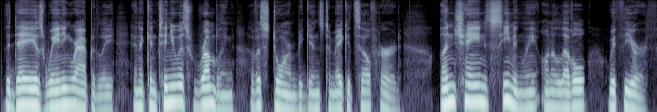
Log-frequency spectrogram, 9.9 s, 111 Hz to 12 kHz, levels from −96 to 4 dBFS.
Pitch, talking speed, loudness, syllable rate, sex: 130 Hz, 150 wpm, -17 LUFS, 4.6 syllables/s, male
